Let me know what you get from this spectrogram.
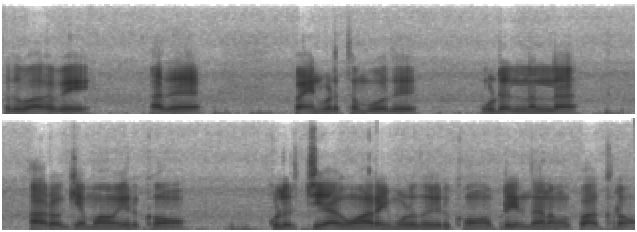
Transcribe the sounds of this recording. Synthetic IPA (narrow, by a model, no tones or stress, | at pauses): pɔðɯʋaːɣɐʋeːɐðɐ | pɐjɐnpɐɽɯt̪ːɯmpoːðɯʊɽɐlnɐlːɐ | aːɾoːkjɐmaːɣɐɪɾɯkːʊ̃kʊɭɪɾt͡ʃːɪjaːɣɐʊ̃ɐɾɐɪmʊɻɯðʊ̃ɪɾɯkːʊ̃ɐpːɐɽɪnːt̪ãːnɐmːɐpaːɾkɯɾõː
